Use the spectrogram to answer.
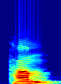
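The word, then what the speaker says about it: thumb: थंब यहां जो बी ये दे रखा है इसको हम उच्चारण इसका नहीं करेंगे।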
